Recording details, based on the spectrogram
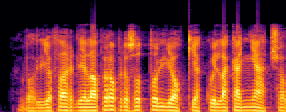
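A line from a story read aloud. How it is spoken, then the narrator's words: Muttering. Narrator (Italian): borbottava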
